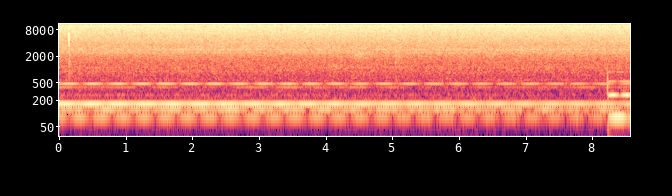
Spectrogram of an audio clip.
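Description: Soft ambient background music: a low sustained drone with a slow, even pulsing waver and a fainter higher tone above it, with a ring like a singing bowl.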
